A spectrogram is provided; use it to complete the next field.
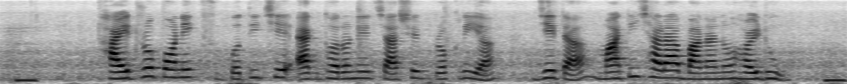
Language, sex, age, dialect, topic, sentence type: Bengali, female, 25-30, Western, agriculture, statement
